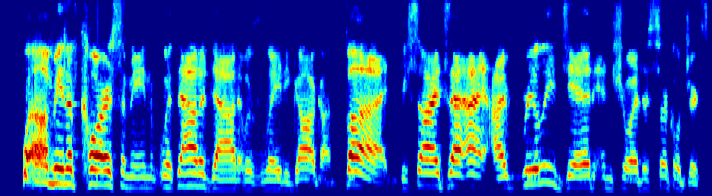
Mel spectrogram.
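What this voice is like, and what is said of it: Hoarse, strained voice. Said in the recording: “excuse my voice. I'm still recovering from Coachella... I was screaming... I lost my voice”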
